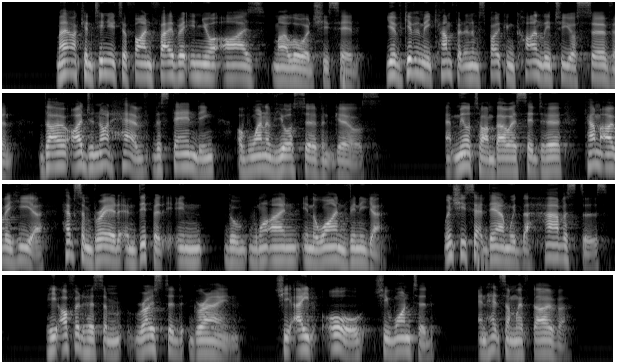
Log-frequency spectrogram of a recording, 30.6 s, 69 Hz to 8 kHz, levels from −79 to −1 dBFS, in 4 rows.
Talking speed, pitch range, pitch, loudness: 165 wpm, 115-145 Hz, 125 Hz, -30 LUFS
